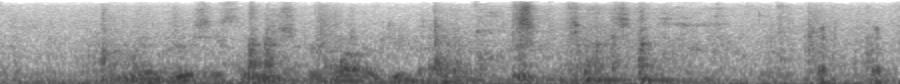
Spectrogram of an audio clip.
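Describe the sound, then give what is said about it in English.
A chair squeaks and creaks with clunky mechanical clicks as its lever is worked while a witness takes a seat at a hearing to give testimony, a series of short, uneven squeals over a steady murmur of voices in the background. “Mine squeaks.”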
